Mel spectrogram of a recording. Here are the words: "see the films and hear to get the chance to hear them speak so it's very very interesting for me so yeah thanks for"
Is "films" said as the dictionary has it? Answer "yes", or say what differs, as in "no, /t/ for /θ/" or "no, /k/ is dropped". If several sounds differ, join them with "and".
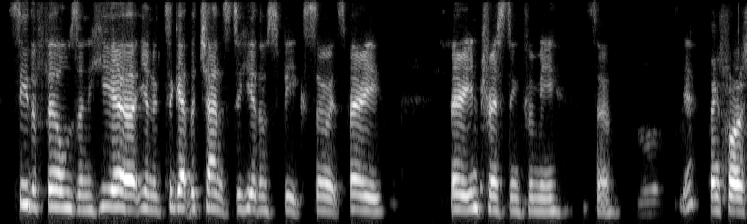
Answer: yes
